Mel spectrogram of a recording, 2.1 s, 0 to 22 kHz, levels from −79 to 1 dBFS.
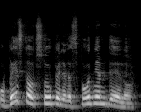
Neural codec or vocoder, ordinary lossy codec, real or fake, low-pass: codec, 44.1 kHz, 7.8 kbps, Pupu-Codec; none; fake; 19.8 kHz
